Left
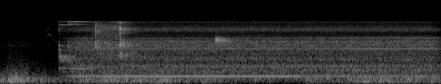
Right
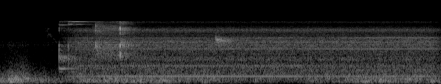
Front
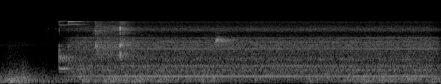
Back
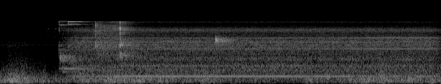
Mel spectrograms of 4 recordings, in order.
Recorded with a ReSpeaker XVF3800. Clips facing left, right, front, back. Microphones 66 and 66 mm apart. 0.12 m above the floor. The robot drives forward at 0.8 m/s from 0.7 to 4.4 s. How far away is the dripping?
About 1.7 m.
